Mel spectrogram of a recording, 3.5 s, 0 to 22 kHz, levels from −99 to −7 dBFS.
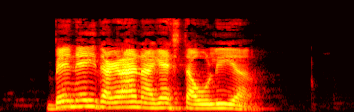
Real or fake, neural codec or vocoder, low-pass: real; none; 10.8 kHz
